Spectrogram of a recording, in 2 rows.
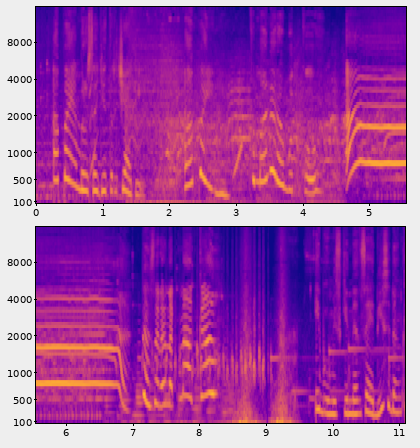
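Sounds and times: woman screaming: 4.6 - 7.0.

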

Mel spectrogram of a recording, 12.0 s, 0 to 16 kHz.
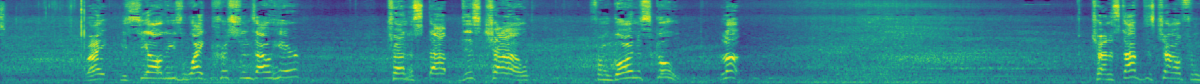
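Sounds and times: motor vehicle going by: 4.6 - 10.9.

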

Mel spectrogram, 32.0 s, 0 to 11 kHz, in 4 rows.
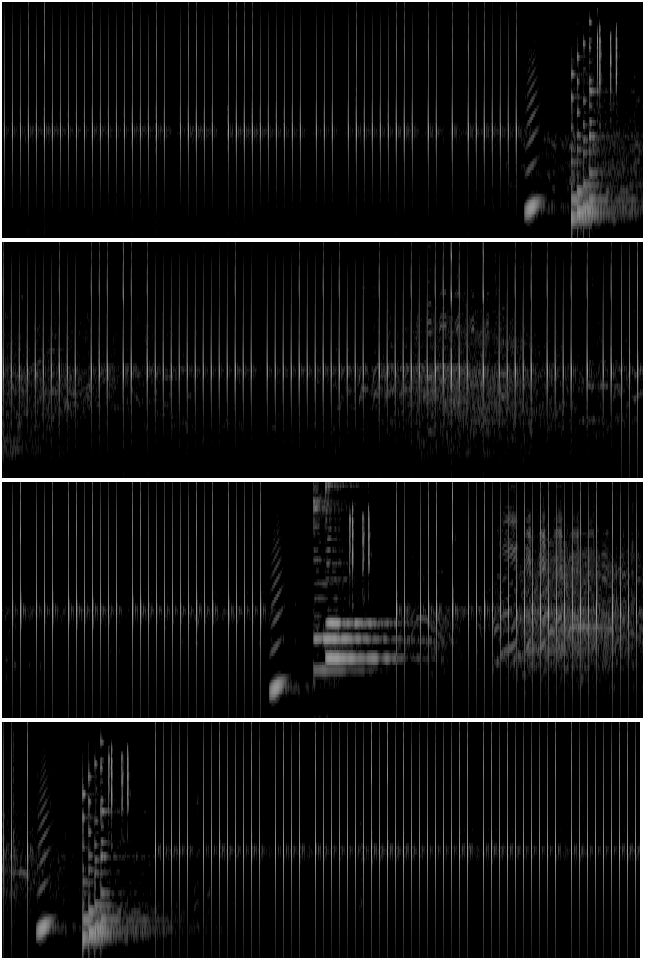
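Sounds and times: smartphone keyboard clicks: 0.0 - 6.5, 7.3 - 19.4, 20.2 - 24.5, 25.2 - 32.0
short chime: 19.9 - 20.9.

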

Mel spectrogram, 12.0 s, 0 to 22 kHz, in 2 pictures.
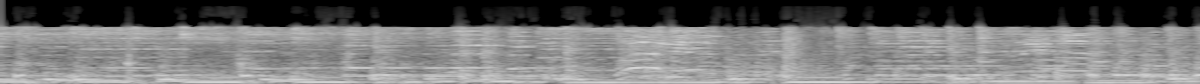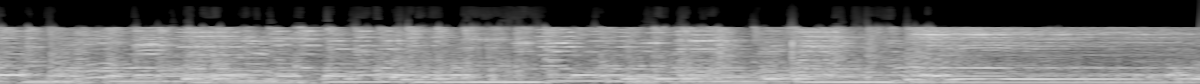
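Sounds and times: accordion: 0.0 - 12.0
live band playing: 0.0 - 12.0.

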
